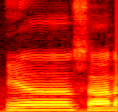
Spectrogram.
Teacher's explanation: اخفا کی ڈیفینیشن ہے نون ساکن اور نون تنوین کے بعد حروف حلقی، حروف یرملون، الف اور با کے علاوہ کوئی حرف آ جائے تو وہاں پہ اخفا ہوتا ہے۔ اب نون ساکن کے بعد سین آ رہا ہے، نہ حروف حلقی ہے، نہ حروف یرملون ہے، نہ الف ہے، نہ با ہے، تو یہاں پر جو ہے اخفا ہوگا، یعنی کہ غنہ کریں گے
